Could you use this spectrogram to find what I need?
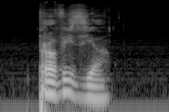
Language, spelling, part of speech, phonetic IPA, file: Polish, prowizja, noun, [prɔˈvʲizʲja], Pl-prowizja.ogg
